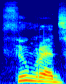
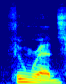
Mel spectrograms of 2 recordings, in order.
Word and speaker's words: Thuumred: There is Thumred's Forge, that is spelled Thuumred, Thumred's Forge. Davy's Curious Emporium, The Enchanter's Wonder.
